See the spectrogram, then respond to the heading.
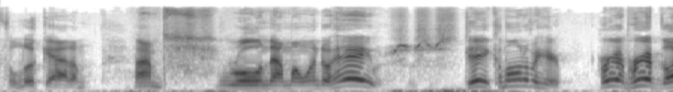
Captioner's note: whistles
